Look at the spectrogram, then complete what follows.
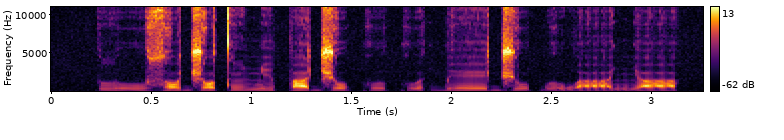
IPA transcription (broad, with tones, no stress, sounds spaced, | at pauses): l uː˨ z ɔ˦ d͡ʒ ɔ˦ t ĩ˨ ɲ i˦ p a˦ d͡ʒ o˦ kʷ e˦˨ kʷ ɛ˨˦ ɡ͡b eː˦ d͡ʒ u˦ ɓ ʊ˨ w aː˨ ɲ a˦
